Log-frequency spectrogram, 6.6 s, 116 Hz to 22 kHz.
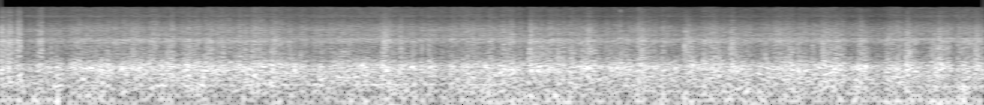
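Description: Honda CB600F Hornet's inline-four engine running steadily at a highway cruise of about 85–90 km/h, mixed with constant wind and road rush at riding speed.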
